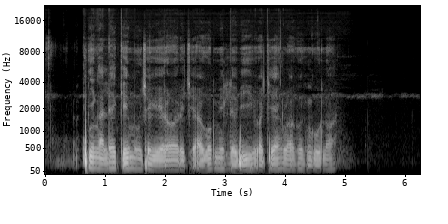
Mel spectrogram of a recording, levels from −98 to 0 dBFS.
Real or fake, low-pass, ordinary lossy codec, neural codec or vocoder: fake; none; none; vocoder, 44.1 kHz, 128 mel bands every 512 samples, BigVGAN v2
